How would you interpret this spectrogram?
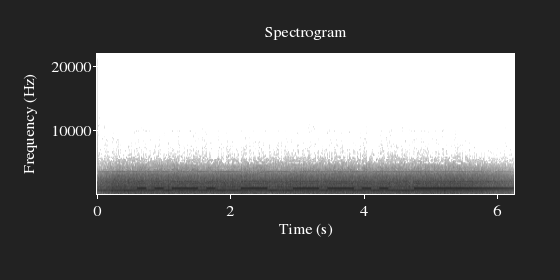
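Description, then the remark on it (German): A steady tone keys on and off in Morse code dots and dashes over a constant hiss of radio static, repeating a short identifier with no voices present. “Die Barke in der Nähe des Heeresflugplatzes Fritzlar auf der Frequenz 468 kHz sendet im Morsecode die Kennung FTZ.”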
